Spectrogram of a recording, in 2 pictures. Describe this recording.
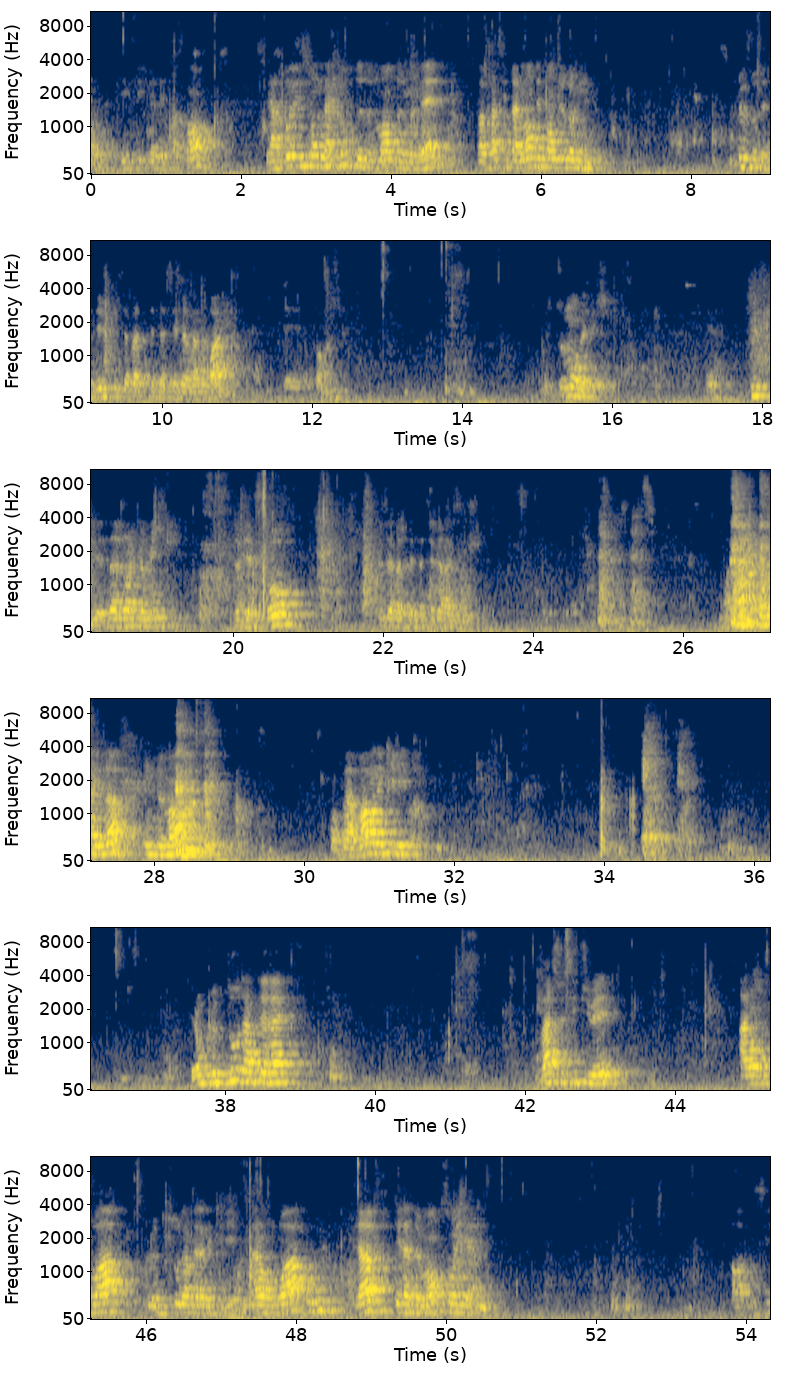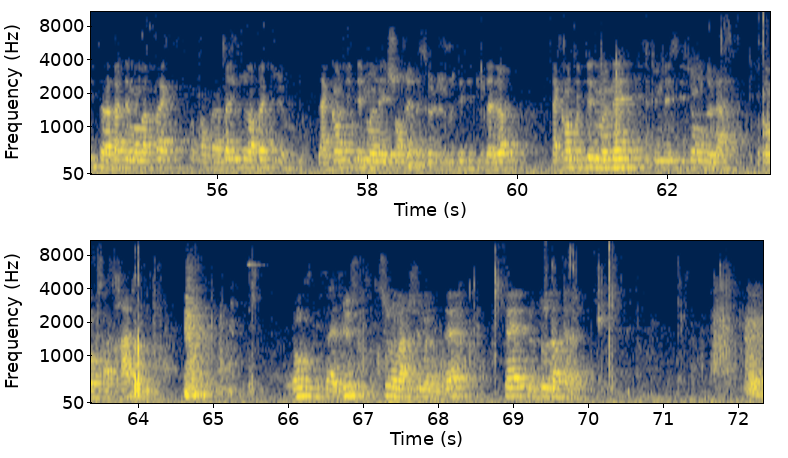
In the big Agora auditoire, a course of economy.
